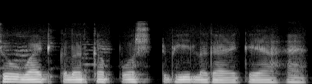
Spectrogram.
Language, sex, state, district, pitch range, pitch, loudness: Hindi, male, Jharkhand, Palamu, 105-115 Hz, 110 Hz, -18 LUFS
